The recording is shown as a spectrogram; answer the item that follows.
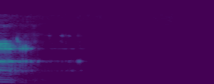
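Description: A man's drawn-out hesitation 'uh', trailing off within the first second, then silence.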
